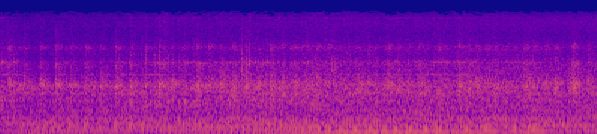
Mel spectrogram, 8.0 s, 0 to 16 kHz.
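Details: 1992 Mercedes 300SD diesel idling, the car also smoking. A hard, regular tapping knock rides over the diesel clatter at idle. The noise is the one the owner has been complaining about; its cause is not yet known, and the owner doubts a filter was to blame.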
